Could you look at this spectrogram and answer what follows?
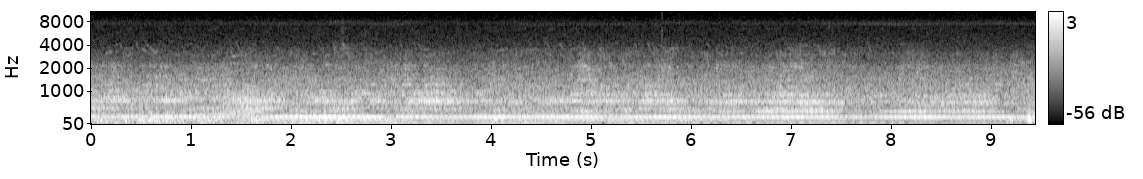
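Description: Steady engine drone, even in pitch and level.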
